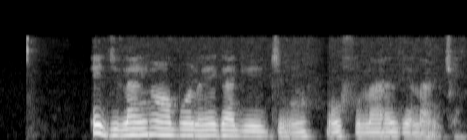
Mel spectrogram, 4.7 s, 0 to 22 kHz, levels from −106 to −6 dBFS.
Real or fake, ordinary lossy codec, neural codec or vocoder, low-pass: fake; none; vocoder, 22.05 kHz, 80 mel bands, WaveNeXt; 7.2 kHz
